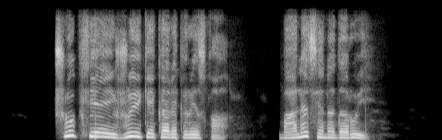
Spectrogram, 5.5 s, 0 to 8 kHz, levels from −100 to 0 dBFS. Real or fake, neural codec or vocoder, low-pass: fake; autoencoder, 48 kHz, 128 numbers a frame, DAC-VAE, trained on Japanese speech; 7.2 kHz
